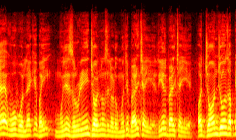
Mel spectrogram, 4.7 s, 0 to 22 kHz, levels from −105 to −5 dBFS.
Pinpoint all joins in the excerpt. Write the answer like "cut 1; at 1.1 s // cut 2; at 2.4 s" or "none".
cut 1; at 1.1 s // cut 2; at 3.8 s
